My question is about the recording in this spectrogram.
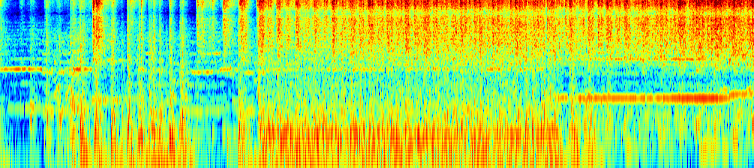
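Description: Sasak gendang beleq ensemble playing: large double-headed barrel drums beaten with sticks in dense, fast patterns. The playing dips briefly, then comes back louder and fuller about four seconds in. A steady held tone joins near the end.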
